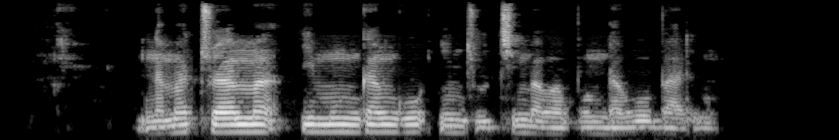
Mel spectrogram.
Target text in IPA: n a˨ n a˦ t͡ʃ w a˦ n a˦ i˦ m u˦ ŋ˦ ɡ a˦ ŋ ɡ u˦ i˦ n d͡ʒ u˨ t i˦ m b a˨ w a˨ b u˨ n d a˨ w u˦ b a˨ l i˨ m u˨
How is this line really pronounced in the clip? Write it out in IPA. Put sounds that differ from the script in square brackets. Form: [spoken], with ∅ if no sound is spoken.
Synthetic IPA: n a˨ [m] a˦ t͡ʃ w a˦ [m] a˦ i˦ m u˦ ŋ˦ ɡ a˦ ŋ ɡ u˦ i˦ n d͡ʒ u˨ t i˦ m b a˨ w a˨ b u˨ n d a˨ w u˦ b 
